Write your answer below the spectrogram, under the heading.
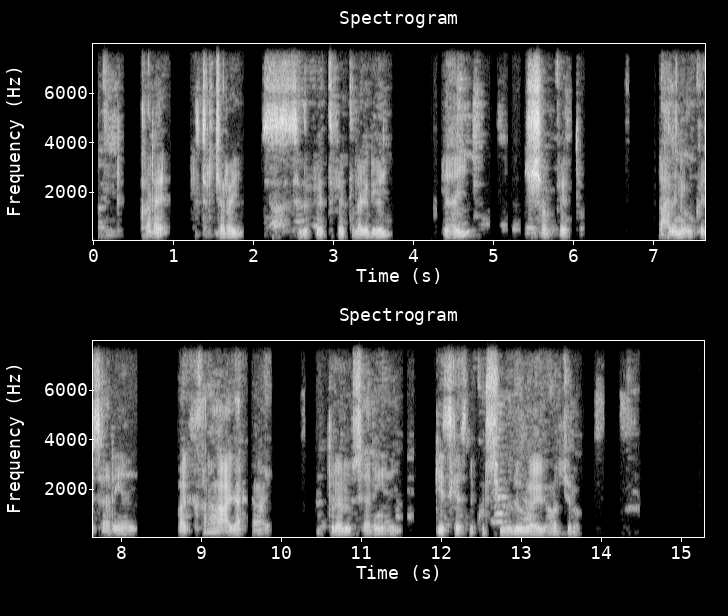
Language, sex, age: Somali, male, 18-24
